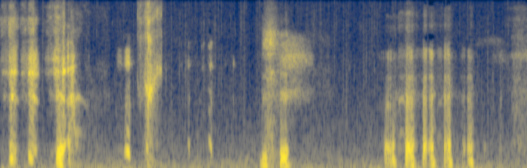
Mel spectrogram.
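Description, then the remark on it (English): Someone vocally imitates Solid Snake snapping a neck from behind, making a string of sharp, crunchy clicks and breathy bursts in two quick clusters separated by a brief pause. “breaking a neck.”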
